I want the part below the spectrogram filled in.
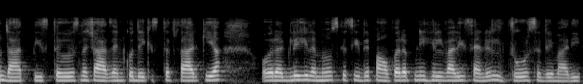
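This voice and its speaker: A woman narrating a romance novel in a steady, unhurried reading manner. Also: lowish voice. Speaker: novel reader. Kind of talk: audiobook narration.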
